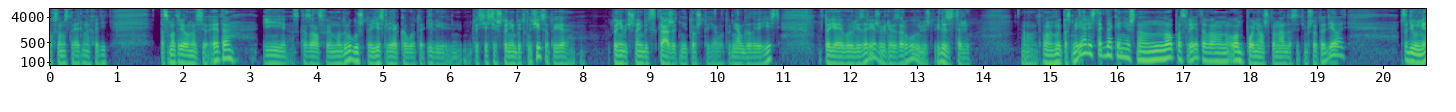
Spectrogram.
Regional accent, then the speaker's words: Kyiv, Ukraine; also born or lived in Ternopil; Киев — это город, в котором я родился. Родился в Тернополе. В котором я прожил, в общем, прожил, считая, с 3 лет. Вырос, я хотел сказать.

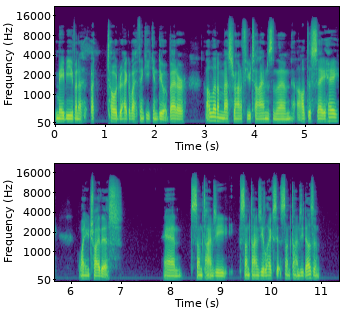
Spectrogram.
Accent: New Hampshire, United States; So growing up in New Hampshire, I pretty much had three sports that I enjoyed playing

